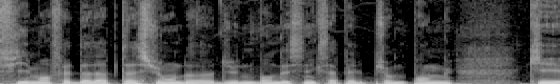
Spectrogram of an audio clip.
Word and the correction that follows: Pyongyang: est, euh, si je prononce bien, je c'est mm. du nom. – Pyongyang, Pyongyang pardon.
